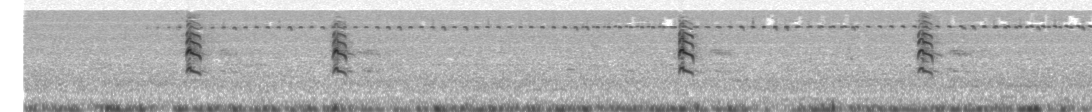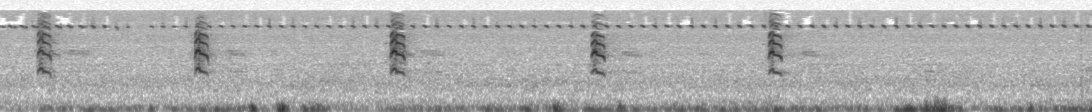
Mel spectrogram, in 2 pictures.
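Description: A prairie dog gives short, sharp chirps at uneven intervals over a low rumble and a faint steady whine.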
